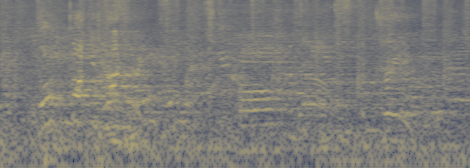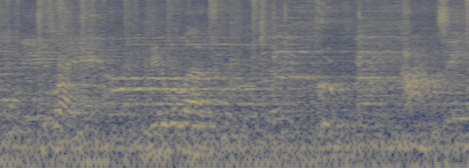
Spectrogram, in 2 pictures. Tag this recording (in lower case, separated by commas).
speech, music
